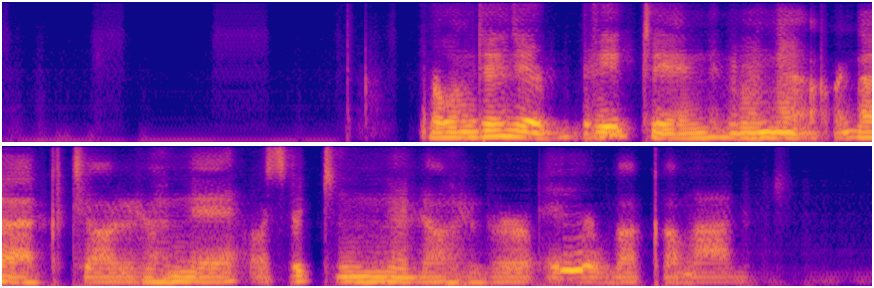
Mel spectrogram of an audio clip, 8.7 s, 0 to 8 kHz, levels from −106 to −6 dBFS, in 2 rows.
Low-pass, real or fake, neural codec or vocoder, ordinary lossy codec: none; fake; codec, 16 kHz, 0.5 kbps, FreqCodec, smaller model; none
